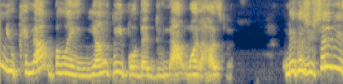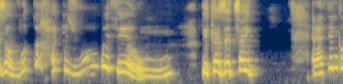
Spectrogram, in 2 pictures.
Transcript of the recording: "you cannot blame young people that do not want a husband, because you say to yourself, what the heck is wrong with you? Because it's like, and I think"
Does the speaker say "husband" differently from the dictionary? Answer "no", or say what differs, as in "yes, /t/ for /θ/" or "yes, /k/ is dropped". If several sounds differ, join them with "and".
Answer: no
